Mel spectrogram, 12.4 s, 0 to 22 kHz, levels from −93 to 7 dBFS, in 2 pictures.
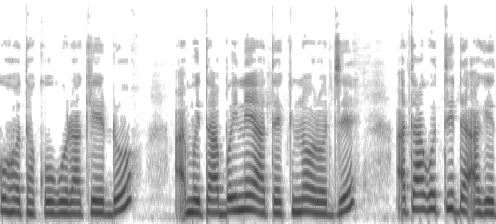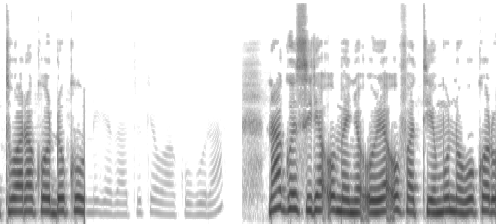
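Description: One channel inverted, from 7.26 to 9.24 s: across this stretch the speech drops by about 37 dB when the stereo pair is heard summed to mono, leaving only a faint trace before full level returns. The likely cause is one channel's polarity flipping, so the centred voice content shared by left and right cancels itself in the sum, and what remains is just the small difference between the two channels.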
